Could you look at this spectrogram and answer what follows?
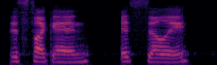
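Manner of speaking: ordinary talk, nothing marked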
